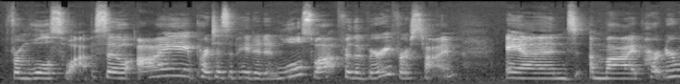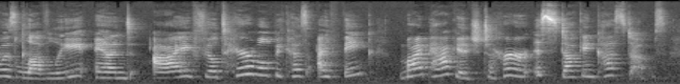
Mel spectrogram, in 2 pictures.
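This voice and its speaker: Woman, podcast host, unhurried rambling chat, slightly high, echoey room. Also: steady tone, fairly bright tone. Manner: chatty, rambling, many fillers and restarts. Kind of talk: casual chat showing yarn haul. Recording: echoey room, faint background noise.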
